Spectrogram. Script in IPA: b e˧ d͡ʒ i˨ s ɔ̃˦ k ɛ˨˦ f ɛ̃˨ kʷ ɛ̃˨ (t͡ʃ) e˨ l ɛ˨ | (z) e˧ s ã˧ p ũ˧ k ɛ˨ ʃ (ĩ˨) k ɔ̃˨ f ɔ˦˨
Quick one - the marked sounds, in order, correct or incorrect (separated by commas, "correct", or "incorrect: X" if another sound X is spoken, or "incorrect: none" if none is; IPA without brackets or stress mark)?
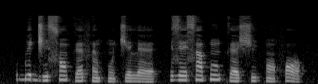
correct, correct, incorrect: i˨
